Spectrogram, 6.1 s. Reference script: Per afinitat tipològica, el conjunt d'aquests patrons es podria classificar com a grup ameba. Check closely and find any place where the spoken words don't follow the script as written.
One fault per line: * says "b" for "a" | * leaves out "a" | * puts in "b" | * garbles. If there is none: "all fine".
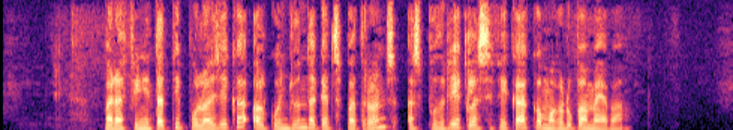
all fine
